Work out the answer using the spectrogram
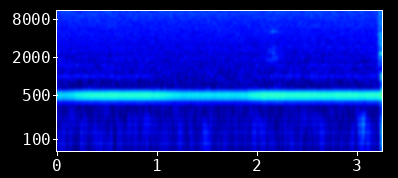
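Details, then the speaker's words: Vintage 1980 Technics SA-202 stereo receiver on the bench during power amplifier repair (faulty STK0029 chips diagnosed), pure 500 Hz test tone through dummy-load speakers holds an even level without hum, crackle or dropout; both channels passing signal normally. "there we go we appear to have signal coming out of both channels"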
